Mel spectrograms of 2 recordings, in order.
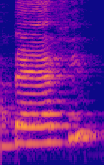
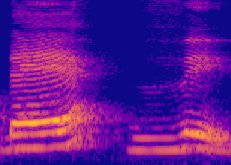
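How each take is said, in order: First: Said in the usual way. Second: "Deve" split, long open DÉ, then closed VE. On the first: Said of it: "E na palavra". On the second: Shown as a demonstration. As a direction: separate "Deve" to contrast the two E sounds. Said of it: "o primeiro E é aberto".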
